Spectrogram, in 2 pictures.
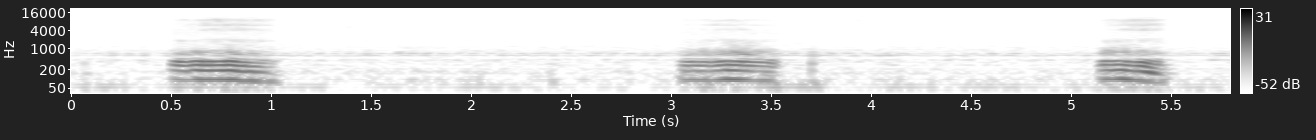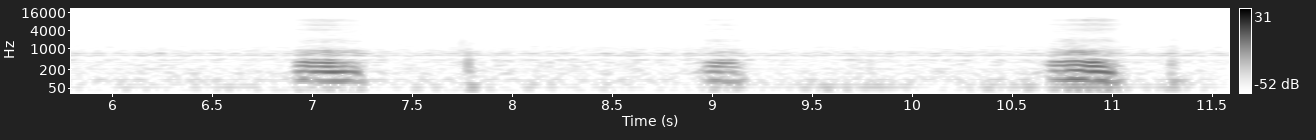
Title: Snores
